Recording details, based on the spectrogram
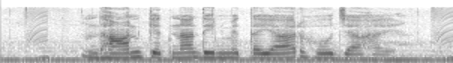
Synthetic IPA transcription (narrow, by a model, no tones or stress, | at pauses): d̪ʱaːnkɪt̪nad̪ɪnmẽt̪əjaːɾɦod͡ʒaːɦɛe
